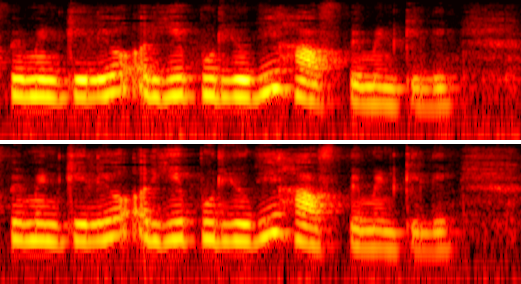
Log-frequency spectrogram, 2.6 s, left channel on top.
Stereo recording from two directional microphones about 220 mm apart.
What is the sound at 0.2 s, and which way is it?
Speech, 45° right (ahead or behind).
